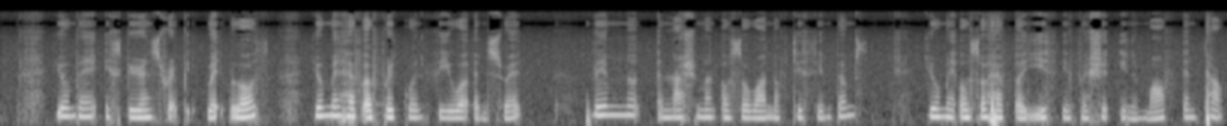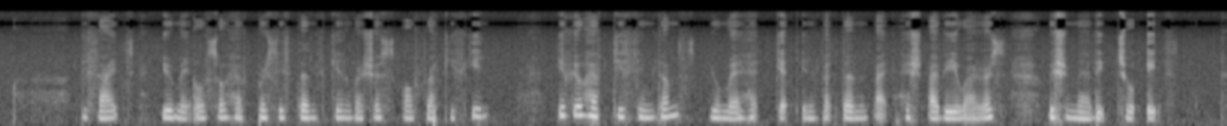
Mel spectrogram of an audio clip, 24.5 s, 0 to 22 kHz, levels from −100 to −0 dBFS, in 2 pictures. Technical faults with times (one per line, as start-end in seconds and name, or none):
none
